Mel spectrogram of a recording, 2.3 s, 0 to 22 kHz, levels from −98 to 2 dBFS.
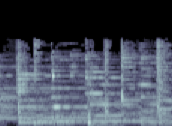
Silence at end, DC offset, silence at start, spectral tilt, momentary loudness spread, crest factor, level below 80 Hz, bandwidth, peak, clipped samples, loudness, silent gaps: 0 s; under 0.1%; 0 s; -4.5 dB/octave; 4 LU; 20 dB; -58 dBFS; 6.4 kHz; -6 dBFS; under 0.1%; -25 LUFS; none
